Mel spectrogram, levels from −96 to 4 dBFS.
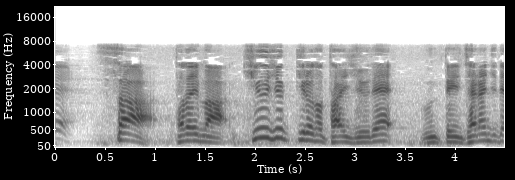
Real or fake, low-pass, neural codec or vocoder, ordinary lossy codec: real; 7.2 kHz; none; none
